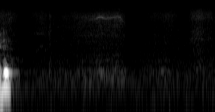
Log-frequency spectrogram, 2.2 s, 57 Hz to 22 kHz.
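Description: Faint rubbing of a 3D-printed plastic dampener foot slid along the Prusa i3 MK3 printer's frame, mostly between about half a second and a second in.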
